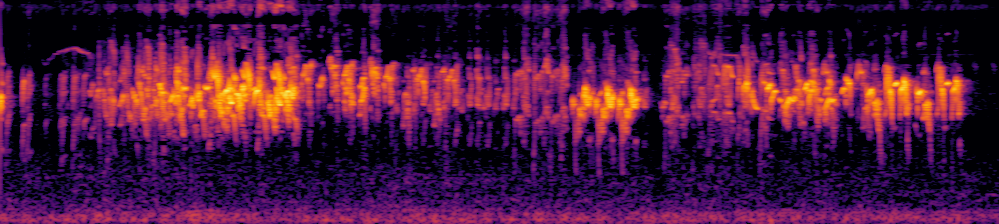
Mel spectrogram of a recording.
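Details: Sooty-headed bulbul (kutilang) from Indonesia, in a comparison of pet and wild birds: dense bursts of bright, chattering chirps in quick irregular runs, with short pauses near the middle and a faint low rumble beneath.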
